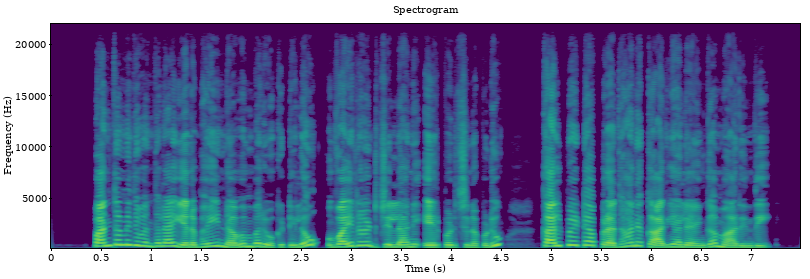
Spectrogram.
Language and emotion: Telugu, neutral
